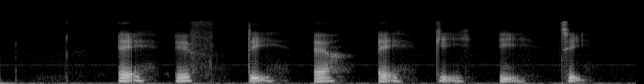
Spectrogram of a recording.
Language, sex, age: Danish, male, 35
